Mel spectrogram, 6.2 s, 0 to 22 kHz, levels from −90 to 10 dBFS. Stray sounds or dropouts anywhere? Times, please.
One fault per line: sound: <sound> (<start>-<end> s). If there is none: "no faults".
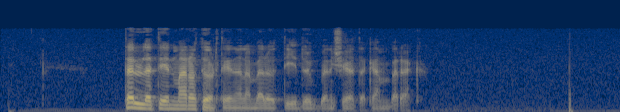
no faults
